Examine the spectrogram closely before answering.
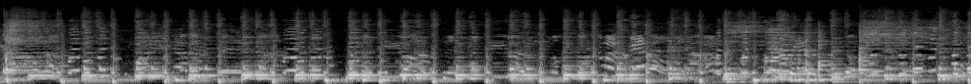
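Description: Live band playing an upbeat Latin dance tune at a soundcheck, with a steady percussion beat under bass and melody lines, loud through the stage sound system.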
